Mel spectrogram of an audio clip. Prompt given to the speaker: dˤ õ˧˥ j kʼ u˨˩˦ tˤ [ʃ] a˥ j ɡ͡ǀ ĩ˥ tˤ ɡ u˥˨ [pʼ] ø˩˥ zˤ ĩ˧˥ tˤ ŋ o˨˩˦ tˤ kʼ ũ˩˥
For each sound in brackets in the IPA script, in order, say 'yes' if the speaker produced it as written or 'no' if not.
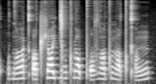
yes, yes

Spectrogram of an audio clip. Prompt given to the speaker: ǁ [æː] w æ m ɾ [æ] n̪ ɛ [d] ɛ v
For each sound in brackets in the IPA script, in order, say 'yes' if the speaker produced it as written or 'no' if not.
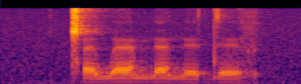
no, yes, yes

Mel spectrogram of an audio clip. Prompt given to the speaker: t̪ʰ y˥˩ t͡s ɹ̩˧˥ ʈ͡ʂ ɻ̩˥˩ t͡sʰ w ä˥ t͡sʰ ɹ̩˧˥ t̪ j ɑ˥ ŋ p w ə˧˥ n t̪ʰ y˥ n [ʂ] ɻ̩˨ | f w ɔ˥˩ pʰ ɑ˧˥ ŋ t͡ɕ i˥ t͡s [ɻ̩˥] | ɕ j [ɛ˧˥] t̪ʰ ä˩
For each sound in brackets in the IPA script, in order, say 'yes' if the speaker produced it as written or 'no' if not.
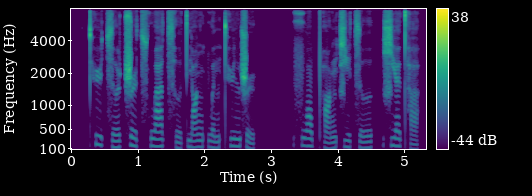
yes, no, no

